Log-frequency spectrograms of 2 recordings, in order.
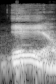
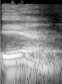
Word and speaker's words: air: Air. We say air in Indian English. We pronounce the final r sound. They never pronounce in the foreign country.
